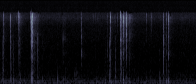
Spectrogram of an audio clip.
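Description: Long acrylic nails tap and scratch the gems on a flat sheet of plastic rhinestone stickers on white backing. The sound is a quiet, irregular series of short, bright clicks and scratchy ticks that stop dead, with no ringing.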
